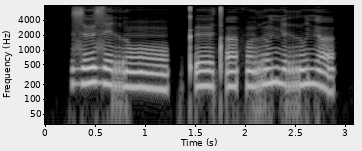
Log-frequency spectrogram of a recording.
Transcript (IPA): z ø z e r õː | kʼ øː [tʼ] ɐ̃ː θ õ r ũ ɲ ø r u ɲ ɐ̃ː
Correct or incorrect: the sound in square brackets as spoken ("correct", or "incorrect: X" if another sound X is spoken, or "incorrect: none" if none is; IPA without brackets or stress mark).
correct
